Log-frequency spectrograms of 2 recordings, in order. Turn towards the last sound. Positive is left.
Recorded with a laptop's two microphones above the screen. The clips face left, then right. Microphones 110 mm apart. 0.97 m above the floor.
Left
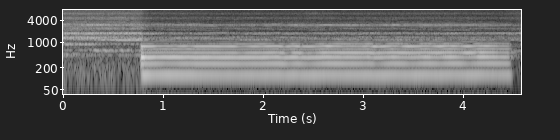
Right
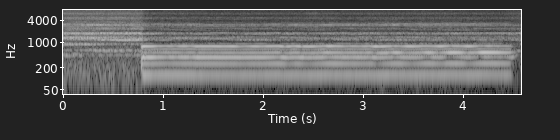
turn(degrees=70)  # may be behind; listen again after turning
